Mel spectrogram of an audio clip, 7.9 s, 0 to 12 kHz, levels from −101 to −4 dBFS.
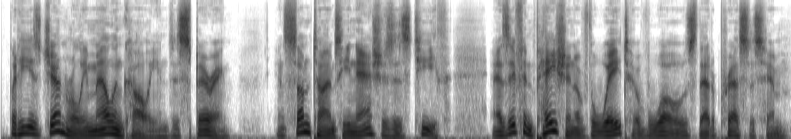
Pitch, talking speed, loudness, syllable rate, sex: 105 Hz, 180 wpm, -18 LUFS, 5.8 syllables/s, male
